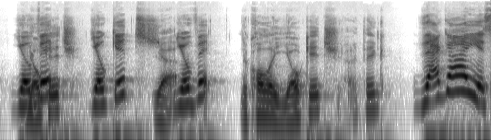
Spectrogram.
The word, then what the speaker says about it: Nikola Jokic: Nikola Jokic, I think.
